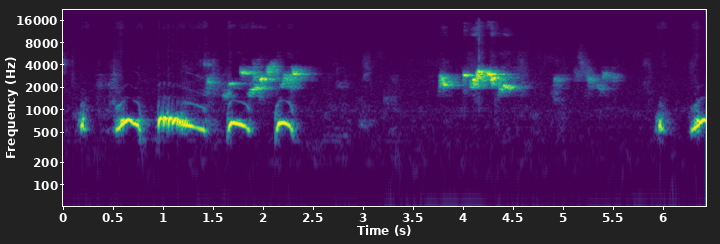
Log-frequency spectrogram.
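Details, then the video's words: Spotted dove cooing live in a two-kuk song style, praised for fine phrasing: a burst of mellow arched coos, one long and wavering, then quieter high chirping from other small birds, and fresh coos at the end. "โยน 2 กุก คารมเด็ด เสียงนกเขาใหญ่ ขันสด"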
